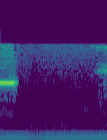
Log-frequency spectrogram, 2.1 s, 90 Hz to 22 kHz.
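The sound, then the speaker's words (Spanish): A single short, steady electronic beep from a voicemail system signals the start of recording a message. The tone lasts a fraction of a second and is followed by near silence over a low, constant hum. “At the tone, please record your message. When you have finished recording, you may hang up or press 1 for more options.”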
